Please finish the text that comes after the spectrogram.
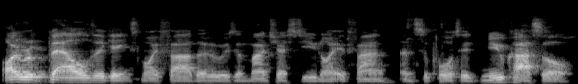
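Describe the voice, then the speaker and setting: A man's voice: low voice, moderate pace. A man from Wales, a podcast guest in casual, rambling chat. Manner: chatty, rambling, animated impressions.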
